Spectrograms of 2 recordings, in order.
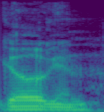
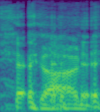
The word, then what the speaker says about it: Goggins: My man, this is just a younger version of David Goggin. Did I say his name David right? Goggins.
